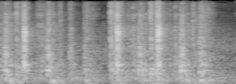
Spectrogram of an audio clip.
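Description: Typing on a Royal Quiet De Luxe typewriter, a fast, close run of sharp mechanical key strikes with irregular spacing and loud clacks.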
